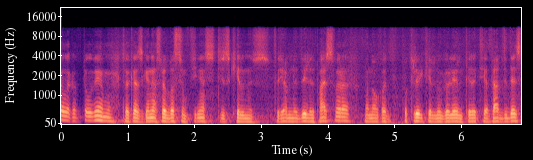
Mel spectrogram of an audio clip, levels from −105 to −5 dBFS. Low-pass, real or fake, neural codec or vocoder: 10.8 kHz; fake; codec, 16 kHz in and 24 kHz out, 0.9 kbps, LongCat-Audio-Codec, fine tuned four codebook decoder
